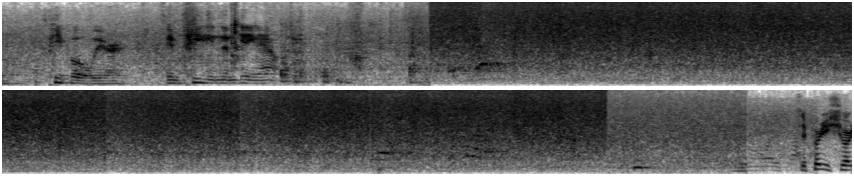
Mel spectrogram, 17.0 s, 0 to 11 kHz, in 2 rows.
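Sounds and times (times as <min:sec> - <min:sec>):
waterfall rushing in a cave: 0:04.3 - 0:16.9.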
